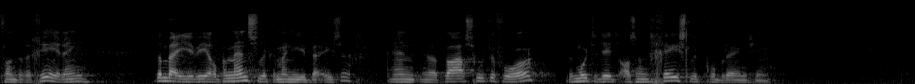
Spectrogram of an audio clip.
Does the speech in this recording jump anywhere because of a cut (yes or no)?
yes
